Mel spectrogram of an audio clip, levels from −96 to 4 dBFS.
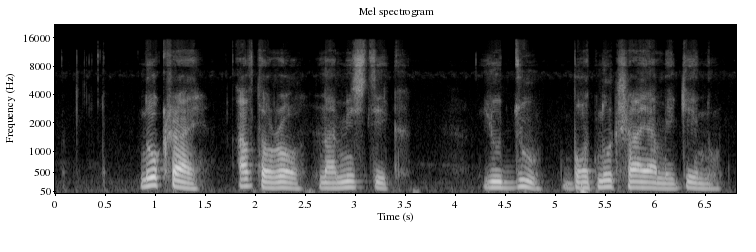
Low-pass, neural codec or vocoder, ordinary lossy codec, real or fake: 14.4 kHz; none; Opus, 24 kbps; real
